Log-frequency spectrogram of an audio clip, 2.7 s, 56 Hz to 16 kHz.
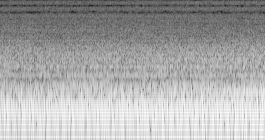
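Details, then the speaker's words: High school emergency backup generator during a simulated utility power outage, at 60.1 Hz, life safety transfer switch drawing 22 amps of a possible 72; steady, deep drone with even throb and constant speed; normal running under load. "It is pretty noisy. Obviously, the generator is running. You can clearly hear that."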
